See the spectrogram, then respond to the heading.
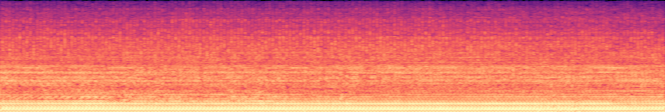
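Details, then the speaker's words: Sears Eager One lawnmower, Tecumseh single-cylinder, after makeshift connecting-rod knock repair with beer-can metal, throttle halfway: steady fast even firing beat with no knock underneath; normal running. "this point, is it that old nasty gas? It ain't that old. Sounds like we got rid of that knock."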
